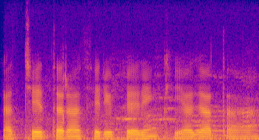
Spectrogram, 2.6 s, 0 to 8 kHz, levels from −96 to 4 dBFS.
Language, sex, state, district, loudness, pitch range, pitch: Hindi, male, Bihar, Gaya, -18 LUFS, 115-120 Hz, 115 Hz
